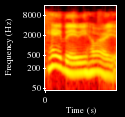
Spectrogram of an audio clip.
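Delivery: affectionate, kindly, sweet voice. Showing how to use a pet name with a loved one: nice, sweet way. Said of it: "It's like, nice".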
